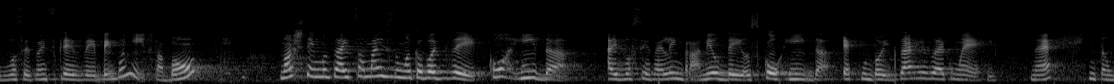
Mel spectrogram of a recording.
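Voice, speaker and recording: A woman with a high voice gives a recorded lesson to young pupils. She explains patiently and slowly, often pausing to check that they follow. Her voice rings with long reverb over a faint hiss. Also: a little mellow. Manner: patient, slow and explanatory, with frequent "tá bom?" check-ins. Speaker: primary school teacher. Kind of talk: recorded remote class lesson.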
